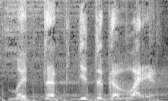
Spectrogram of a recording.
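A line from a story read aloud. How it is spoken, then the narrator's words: Hoarse voice. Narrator (Russian): прохрипел Серега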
